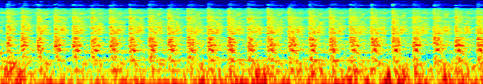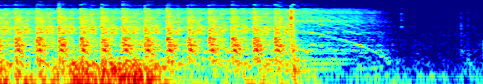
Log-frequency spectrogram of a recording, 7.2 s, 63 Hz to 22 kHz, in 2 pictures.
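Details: VW 1.9 TDI (PD130) pickup that won't start: steady starter cranking at about three beats a second for six seconds with no firing, then winding down; fuel delivery and battery ruled out, fault traced to a loose ignition switch wire.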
